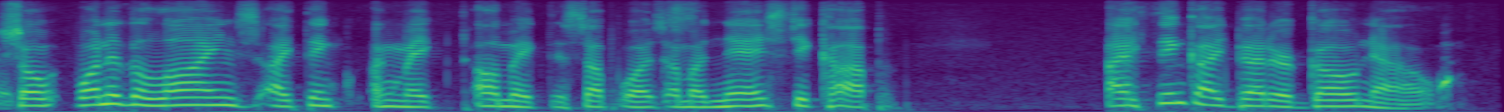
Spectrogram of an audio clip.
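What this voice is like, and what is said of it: Old-fashioned Brooklyn accent. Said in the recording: “I have a wonderful antique Brooklyn accent because I'm 79, and there aren't too many people that have my accent anymore ... the first generation from an Italian family, you have this wonderful accent”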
